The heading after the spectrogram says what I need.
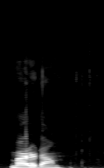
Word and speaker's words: martyrdom: spell it m-a-r-t y-r-d-o-n martyrdom made her down because it's the the first part is martyr i know that's how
